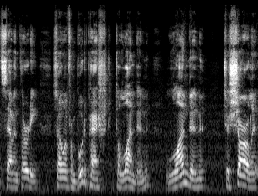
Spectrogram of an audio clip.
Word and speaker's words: Budapest: factor, where I left Budapest. I always thought it was Budapest, but they pronounce it Budapest.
